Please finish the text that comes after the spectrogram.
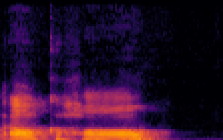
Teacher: we have the vowel ah, but still short in the last syllable. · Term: caught law vowel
